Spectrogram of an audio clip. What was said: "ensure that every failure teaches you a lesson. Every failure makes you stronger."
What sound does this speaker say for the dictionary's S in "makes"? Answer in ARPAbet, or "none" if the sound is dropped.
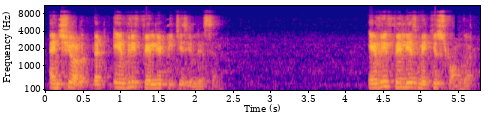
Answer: none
